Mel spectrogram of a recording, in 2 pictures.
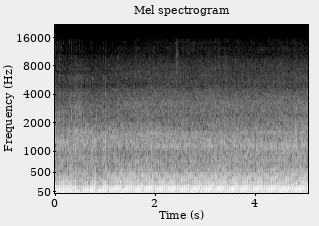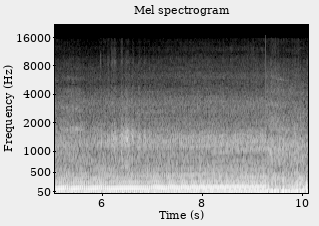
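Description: Yamaha MT-07 motorbike ridden on the road, heard as a loud, steady low engine drone with wind rumble, close and constant, the pitch slowly rising then dropping near the end.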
